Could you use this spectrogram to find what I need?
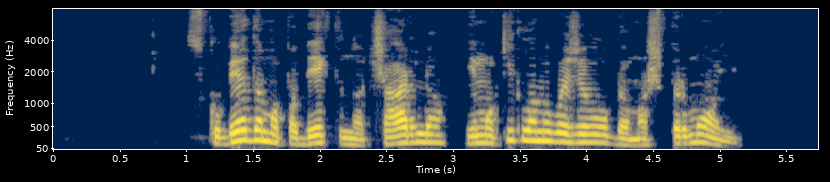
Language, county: Lithuanian, Šiauliai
